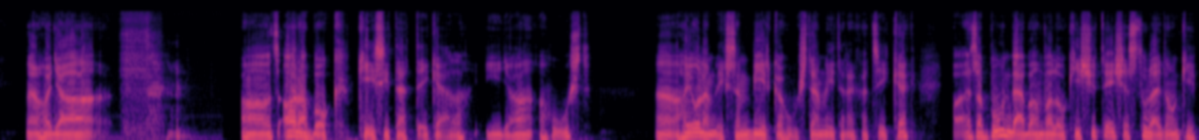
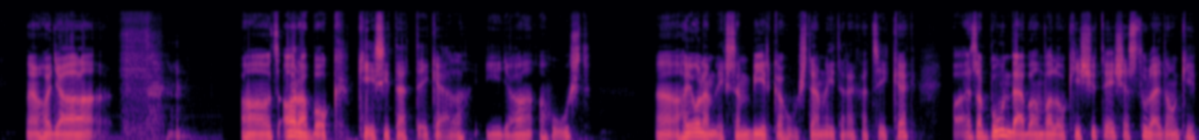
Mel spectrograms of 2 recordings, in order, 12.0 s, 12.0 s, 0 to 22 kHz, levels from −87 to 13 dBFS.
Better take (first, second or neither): second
